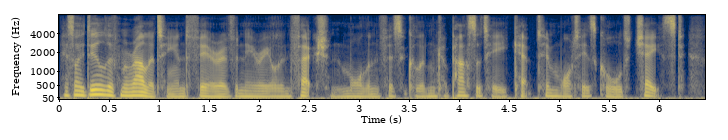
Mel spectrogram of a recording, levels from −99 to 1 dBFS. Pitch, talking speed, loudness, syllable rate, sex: 110 Hz, 175 wpm, -18 LUFS, 5.6 syllables/s, male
